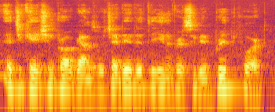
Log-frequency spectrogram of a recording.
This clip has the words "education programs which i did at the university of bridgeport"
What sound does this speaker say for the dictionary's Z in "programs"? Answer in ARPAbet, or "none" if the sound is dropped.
Z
